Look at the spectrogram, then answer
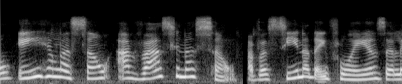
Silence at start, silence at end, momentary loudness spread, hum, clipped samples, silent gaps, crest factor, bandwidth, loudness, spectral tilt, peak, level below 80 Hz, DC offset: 0 s; 0 s; 6 LU; none; under 0.1%; none; 10 dB; 9.8 kHz; -11 LUFS; -4 dB/octave; 0 dBFS; -46 dBFS; under 0.1%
